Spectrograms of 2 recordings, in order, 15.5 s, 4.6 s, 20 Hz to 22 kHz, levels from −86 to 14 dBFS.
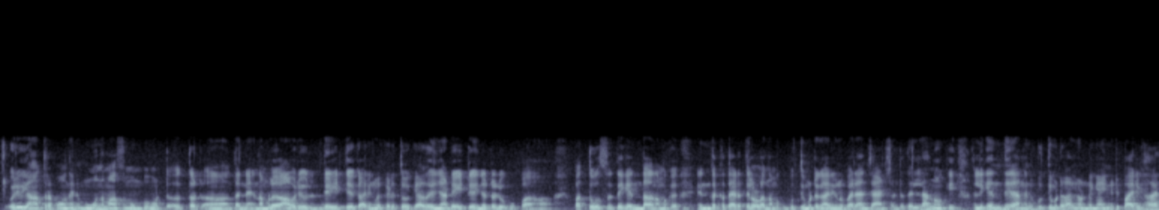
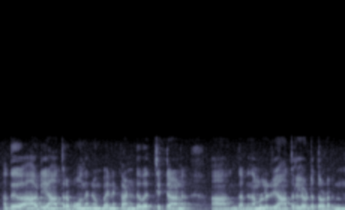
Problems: background sounds at intervals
